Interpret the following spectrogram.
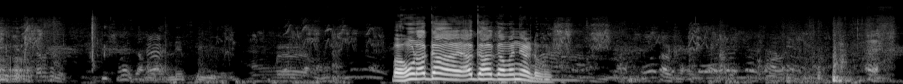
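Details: Pregnant Dera Din Panah goat on a farm in Pakistan, recorded 8 August 2023 during a sale to buyers from Lahore. One quavering, wavering bleat lasts about a second and a half, with men talking before and after it.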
